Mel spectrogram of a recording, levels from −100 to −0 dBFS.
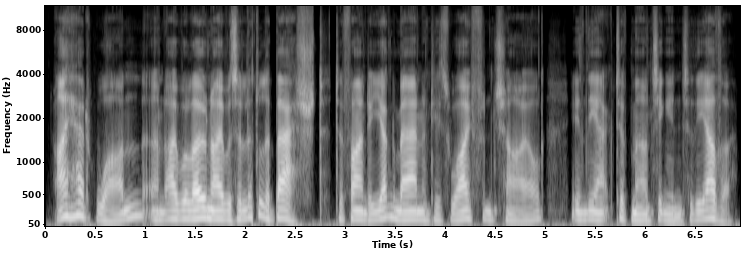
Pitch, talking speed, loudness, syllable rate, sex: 125 Hz, 260 wpm, -19 LUFS, 5.8 syllables/s, male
